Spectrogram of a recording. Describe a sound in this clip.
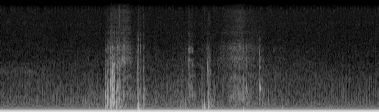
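A model plane thumps and rattles as it tumbles.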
